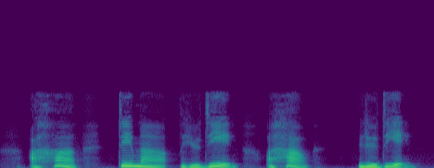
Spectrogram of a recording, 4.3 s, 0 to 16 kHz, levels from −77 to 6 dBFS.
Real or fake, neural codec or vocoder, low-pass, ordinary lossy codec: fake; codec, 16 kHz, 0.5 kbps, FunCodec, trained on LibriTTS, 25 frames a second; 7.2 kHz; AAC, 64 kbps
